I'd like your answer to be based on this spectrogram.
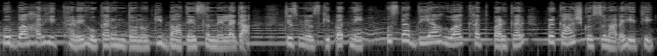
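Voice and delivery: ordinary delivery, nothing marked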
